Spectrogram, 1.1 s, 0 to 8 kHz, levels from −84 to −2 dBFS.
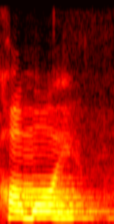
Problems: constant background noise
